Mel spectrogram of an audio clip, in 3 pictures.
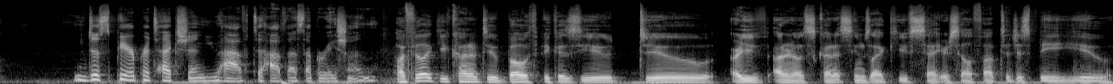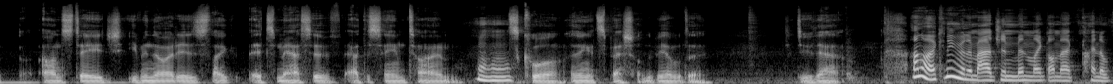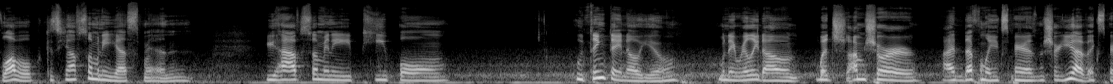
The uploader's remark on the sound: Sat down backstage at Pitchfork Music Festival. We recorded even more podcasts backstage at Pitchfork Music Fest.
